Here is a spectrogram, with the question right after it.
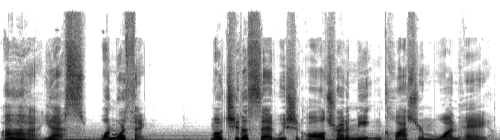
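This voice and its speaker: A woman's voice: deep voice, sing-song, unhurried. A woman playing a composed schoolgirl classmate in an anime game fan dub. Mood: curious, polite.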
